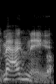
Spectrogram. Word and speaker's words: magnate: Oh, he meant magnate. – I think he means magnate, but I don't know.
